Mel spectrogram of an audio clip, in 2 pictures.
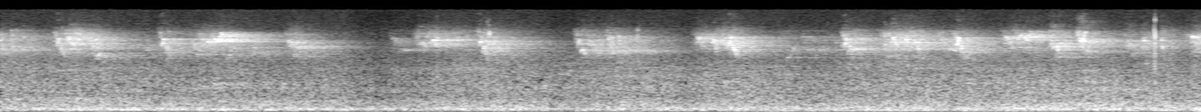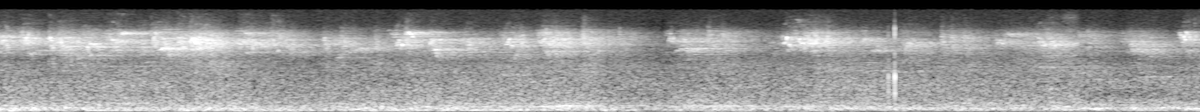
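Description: Small birds chirping, many short high calls following one another without a break.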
